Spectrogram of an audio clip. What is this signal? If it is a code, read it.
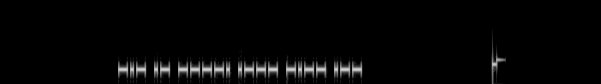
Morse code, heard as a keyed tone, about 40 wpm, 700 Hz. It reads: KA9JYW
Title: USA Call Signs - 6 Characters - 3x Character Spacing - 40wpm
